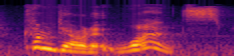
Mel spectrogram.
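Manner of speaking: high, drawn-out invitation; eager cry. A narrator's reading. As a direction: call the neighbor down, slow and high. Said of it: "Missus Silver cried".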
